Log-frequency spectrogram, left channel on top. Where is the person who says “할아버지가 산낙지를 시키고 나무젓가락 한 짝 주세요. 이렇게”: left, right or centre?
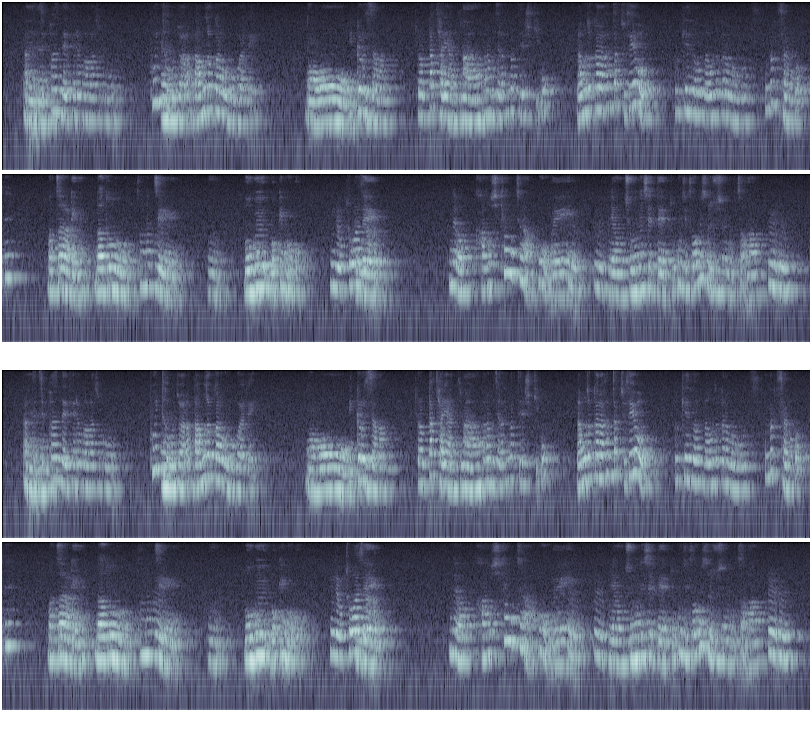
Right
